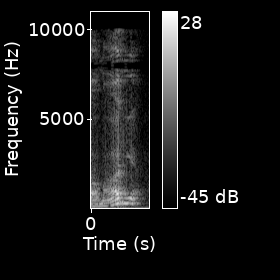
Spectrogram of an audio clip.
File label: "a madia", lingua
